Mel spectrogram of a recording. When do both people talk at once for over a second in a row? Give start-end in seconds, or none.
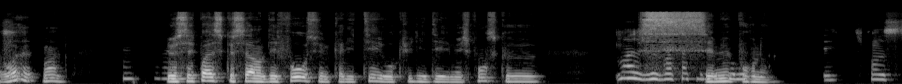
6.3-7.8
